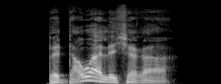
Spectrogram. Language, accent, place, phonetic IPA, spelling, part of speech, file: German, Germany, Berlin, [bəˈdaʊ̯ɐlɪçəʁɐ], bedauerlicherer, adjective, De-bedauerlicherer.ogg
- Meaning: inflection of bedauerlich: 1. strong/mixed nominative masculine singular comparative degree 2. strong genitive/dative feminine singular comparative degree 3. strong genitive plural comparative degree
